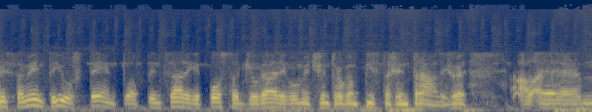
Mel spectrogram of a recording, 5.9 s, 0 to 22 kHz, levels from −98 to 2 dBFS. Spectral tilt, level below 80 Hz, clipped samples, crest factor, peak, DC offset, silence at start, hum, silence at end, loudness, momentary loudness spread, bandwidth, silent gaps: -7.5 dB/octave; -44 dBFS; under 0.1%; 16 dB; -8 dBFS; under 0.1%; 0 s; none; 0 s; -25 LUFS; 6 LU; 18.5 kHz; none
